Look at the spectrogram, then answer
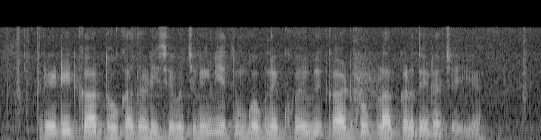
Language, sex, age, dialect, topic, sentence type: Hindi, male, 60-100, Kanauji Braj Bhasha, banking, statement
